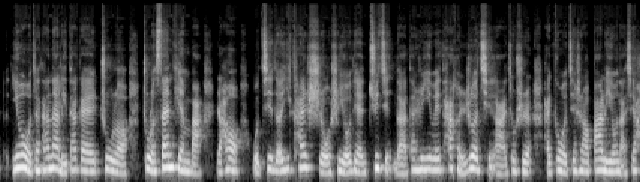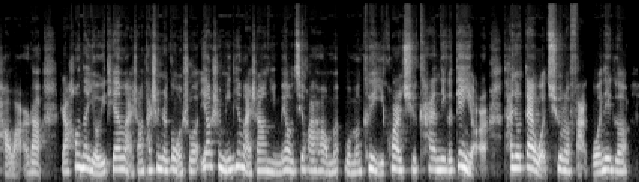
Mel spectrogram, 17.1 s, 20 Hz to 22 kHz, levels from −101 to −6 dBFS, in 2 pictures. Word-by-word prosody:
因 235 +3 +4
为 - - +7
我 230 - +6
在 205 - +1
她 215 - -2
那 240 0 +4
里 170 -5 0
大 215 +4 -5
概 195 -3 -1
住 205 +3 -2
了 160 -4 -2 0.2
住 235 - +2
了 190 - +2
3 250 +5 +6
天 215 -7 +2
吧。 150 -2 -2 0.2
然 180 -1 -5
后 210 -4 0 0.2
我 - - -2
记 230 -1 -1
得 195 -1 0
一 215 - 0
开 250 +3 -1
始 250 -9 -1
我 160 - +1
是 195 +4 -2
有 170 -2 +2
点 175 -3 -2
拘 245 +8 +3
谨 245 - -5
的， 150 -1 -4
但 215 - -2
是 220 - +2
因 220 0 +1
为 215 0 0
她 235 +2 -2
很 225 -1 -3
热 235 -1 +3
情 225 +4 -2
啊， 145 -2 -4
就 195 - -5
是 185 -1 -3
还 165 - -4
跟 200 +5 -1
我 175 - 0
介 195 +2 -3
绍 190 -2 -1
巴 210 +2 0
黎 190 - +3
有 185 0 +1
哪 140 - -3
些 160 - -4
好 200 - -5
玩 - - -7
儿 155 - -10
的。 175 -1 -2 0.2
然 180 - -4
后 265 +7 +1
呢， 245 -2 +6
有 160 -6 +2
一 170 - +1
天 225 +5 +1
晚 220 - -1
上 185 +1 -5
她 205 - -2
甚 230 +3 +3
至 205 - +2
跟 215 +1 0
我 160 - -1
说： 195 +2 -4
“要 280 - 0
是 270 -2 +1
明 215 -1 +4
天 275 0 +2
晚 235 - +2
上 195 0 -1
你 175 - -3
没 170 - -7
有 205 -3 +1
计 225 +5 -2
划 200 -2 -4
的 195 - -4
话， 195 - -3
我 - - -3
们 185 +4 -4
我 175 - -5
们 175 +2 -4
可 235 +5 +1
以 220 - +6
一 165 - -3
块 230 +8 0
儿 210 - +4
去 210 0 -1
看 220 0 -2
那 210 - +5
个 195 - -1
电 260 +5 +4
影 - - +3
儿。” - - -5 0.2
她 245 - -2
就 245 0 +5
带 245 -2 +5
我 - - +2
去 230 - 0
了 195 - +1
法 185 - -4
国 170 +2 -1
那 220 +2 +4
个 190 -2 -2
205 Hz, 380 characters per minute, -23 LUFS, 185-225 Hz, 0.2 s, 为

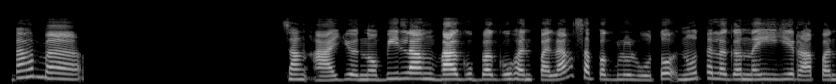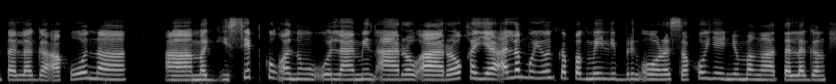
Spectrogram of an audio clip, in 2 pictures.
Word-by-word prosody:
Tama. 275 -8 +3 2.0
Sang-ayon 220 -2 0
'no, 220 0 -3
bilang 260 +2 +5
bagu 235 +1 +9
baguhan 230 +1 0
palang 215 - +2
sa 370 -6 -4
pagluluto 225 +1 -5
'no, 250 +4 -5
talagang 245 -4 -1
nahihirapan 230 -2 -1
talaga 215 -1 -2
ako 230 +8 -3
na, 235 -5 0 0.4
ah, 210 0 +4
mag-isip 220 +9 -2
kung 315 -3 -8
anong 250 -2 -3
uulamin 230 0 -2
araw-araw. 225 +2 +2
Kaya 255 -4 +2
alam 335 +3 +1
mo 320 - -7
'yun 300 +1 -4
kapag 285 -2 -3
may 260 0 -3
libreng 250 -1 -9
oras 230 0 -4
ako 220 +6 -6
'yan 260 -3 -6
'yung 240 - -8
mga 225 -2 -3
talagang 210 0 -2
235 Hz, 120 wpm, -24 LUFS, 220-260 Hz, 2.0 s, bagu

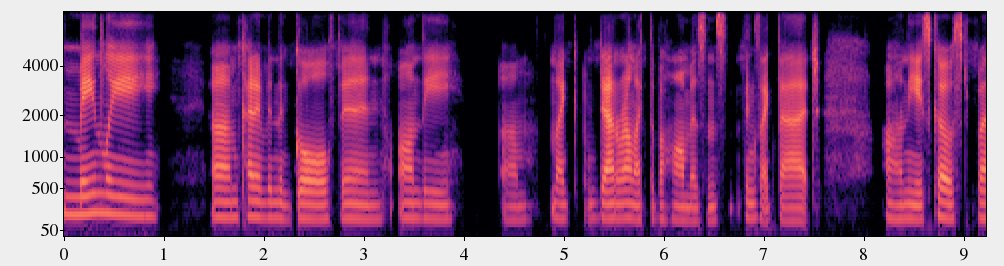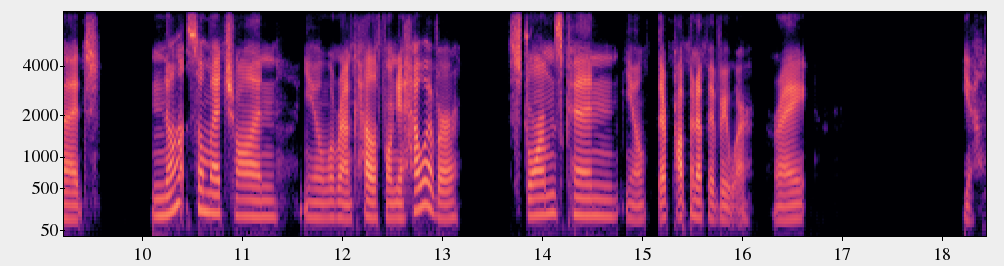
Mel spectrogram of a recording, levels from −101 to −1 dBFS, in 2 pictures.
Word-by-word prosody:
mainly, 200 -3 +3 0.5
um, 170 0 +1
kind 175 +2 +4
of 165 - -13
in 160 - -9
The 150 -2 -11
Gulf 155 0 0
and 150 -1 -2
on 160 0 -4
the, 155 -1 -4 0.5
um, 140 0 -12 0.2
like, 155 -1 -4 0.2
down 155 -1 +7
around, 160 0 +2
like, 150 +1 -4
The - - -14
Bahamas 140 -2 -4
and 140 - -9
s 140 - +1
things 160 -3 -9
like - - -2
that 135 0 +1 0.7
on 150 -1 -6
the 155 - -3
East 145 +1 +4
Coast, 160 -2 +1
but 150 -2 +1 0.5
not 190 +5 -1
so 245 - +5
much 210 -3 +4
on, 175 -1 0 0.2
you - - -8
know, 160 0 -6
around 165 -2 +2
California. 160 -2 +3
However, 205 - +2 0.5
storms 195 +3 +1
can 185 -2 0
you 160 - -7
know, 145 +2 -7
they're 165 - +5
popping - - +1
up 170 - +4
everywhere, 150 -3 -4 0.2
right? 145 +2 +1 1.6
Yeah. - - -5
160 Hz, 150 wpm, -27 LUFS, 150-180 Hz, 1.6 s, down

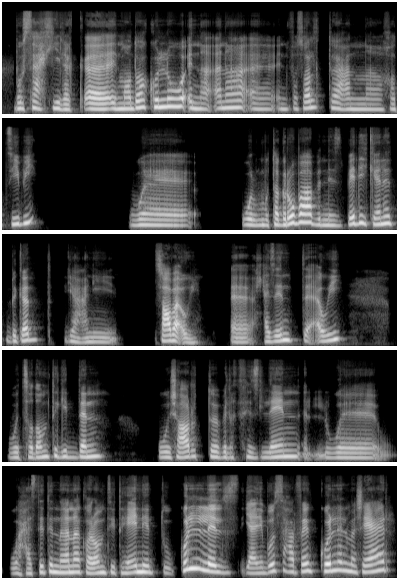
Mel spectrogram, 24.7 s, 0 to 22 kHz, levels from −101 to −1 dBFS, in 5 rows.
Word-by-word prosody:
بُص 205 +3 -4
هاحكي 215 0 -1
لك. 180 -1 -4
آآ 195 0 +5
الموضوع 200 +5 +2
كُلّه 275 +3 +5
إن 205 -3 0
أنا 215 +5 -3 0.3
آآ 185 -1 -9
انفصلت 220 +6 -5
عن 185 -3 -4
خطيبي 220 - -3 1.1
و 185 +1 -3 1.2
والم 190 -2 -2
تجربة 255 +10 +5
بالنسبة 185 -2 -2
لي 255 +1 +2
كانت 230 +2 +1
بجد 205 +5 -1 0.3
يعني 160 -2 -8 0.4
صعبة 200 0 +5
أوي. 145 -3 -2 0.4
أ 155 -1 -5 0.2
حِزِنْت 205 +7 -1
أوي، 220 +9 -2 0.8
واتصدمت 180 +4 -3
جدًا 200 +1 -1 0.7
وشَعُرت 190 +4 -2
بالخذلان 185 +2 -2 0.3
و 170 +1 -5 0.8
وحسّيت 180 +4 -7
إن 225 -3 +4
أنا 215 +2 +4
كرامتي 200 0 0
اتهانت، 210 +2 +1
وكل 295 - +5
الس 205 -4 +3
يعني 185 -1 -2
بُص 255 +6 -2
حرفيًا 230 0 -1
يعني 260 -1 0
كل 260 +3 +5
المشاعر 250 +1 +2
200 Hz, 105 wpm, -21 LUFS, 185-230 Hz, 1.2 s, آآ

